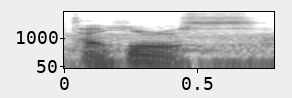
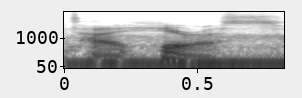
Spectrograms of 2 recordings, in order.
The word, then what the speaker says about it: Tijeras: were the people of taihirus you know if i'm saying it wrong i apologize i believe the j is pronounced as an h so i'm saying tihirus hunting gatherers 12 after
